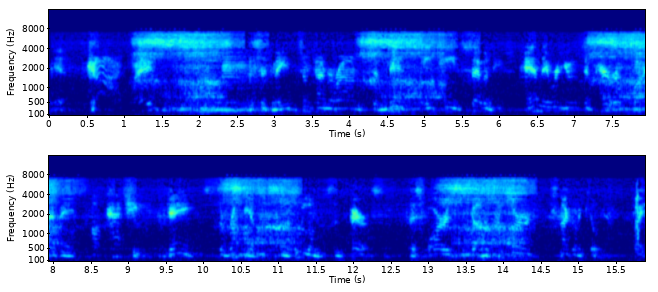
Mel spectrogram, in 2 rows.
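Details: Snoring from a man asleep while sitting up: rhythmic rasping snores about every three seconds, roughly 20 breaths a minute, over faint room noise.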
